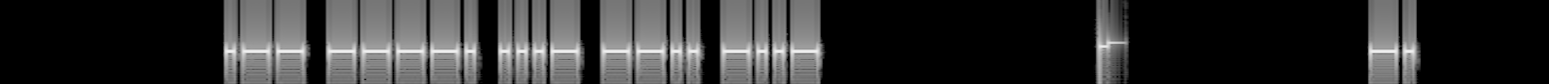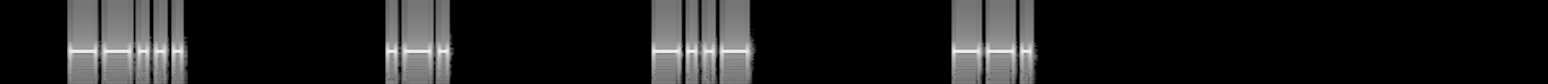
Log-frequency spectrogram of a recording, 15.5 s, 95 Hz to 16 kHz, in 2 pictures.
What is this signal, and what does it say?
Morse code, heard as a keyed tone, about 28 wpm, spaced as for 12 wpm, 700 Hz. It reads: W9VZX N7RXG
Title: USA Call Signs - 5 Characters - 8x Character Spacing - 28wpm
